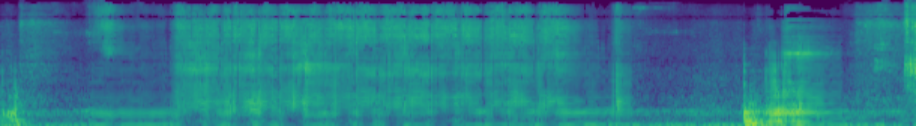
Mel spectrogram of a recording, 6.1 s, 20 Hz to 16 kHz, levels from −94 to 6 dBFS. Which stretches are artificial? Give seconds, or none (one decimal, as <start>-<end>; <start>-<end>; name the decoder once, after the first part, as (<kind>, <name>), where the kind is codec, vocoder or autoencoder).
0.6-4.2 (vocoder, BigVGAN v2); 5.1-5.6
